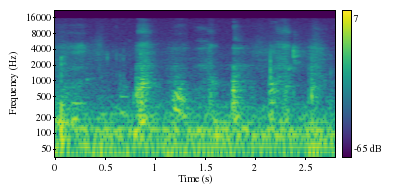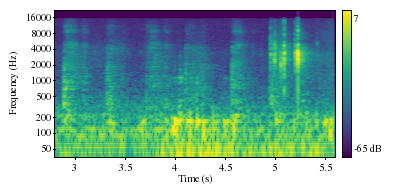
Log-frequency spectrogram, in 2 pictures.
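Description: Faint scattered clicks and rustles of a clear plastic lure package being handled, with a sharper, louder click a little after five seconds.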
